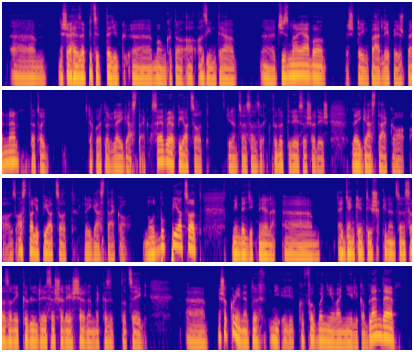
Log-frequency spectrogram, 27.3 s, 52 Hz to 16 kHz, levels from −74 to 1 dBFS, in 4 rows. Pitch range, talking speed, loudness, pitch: 85-105 Hz, 110 wpm, -23 LUFS, 95 Hz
